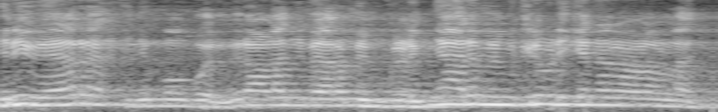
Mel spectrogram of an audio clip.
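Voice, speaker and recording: Fast-talking male mimicry host on stage. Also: sits high, darkish tone. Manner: teasing questions, quick crowd banter. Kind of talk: lively stage chat with the audience. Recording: echoey hall with faint music.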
